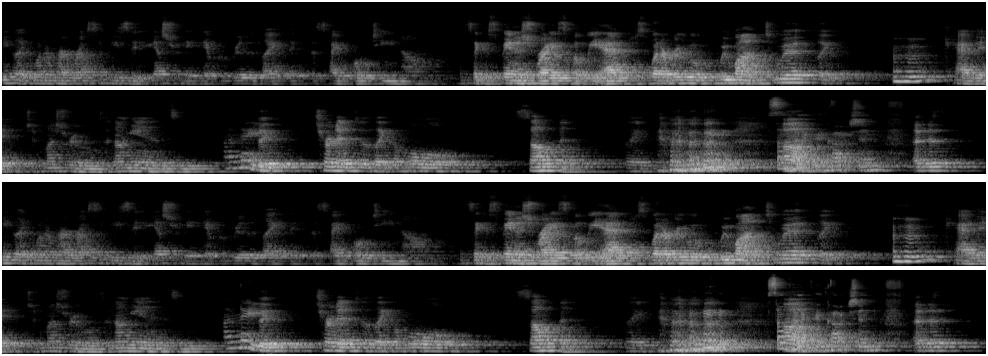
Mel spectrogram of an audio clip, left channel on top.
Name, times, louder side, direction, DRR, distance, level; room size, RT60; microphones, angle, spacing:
voice 1, 0.0-2.7 3.3-4.2 4.8-8.3 9.5-11.9 12.4-12.5 13.0-14.4 15.1-15.6 16.1-17.0 17.6-17.9 18.9-19.2, left 1 dB, 65° left, -4 dB, 1.4 m, -27 dB
voice 2, 8.9-9.3 12.1-12.5 16.7-17.1 17.6-18.8, right 2 dB, 50° right, 2 dB, 0.6 m, -27 dB
5.0 x 2.7 x 3.1 m, 1.2 s
head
